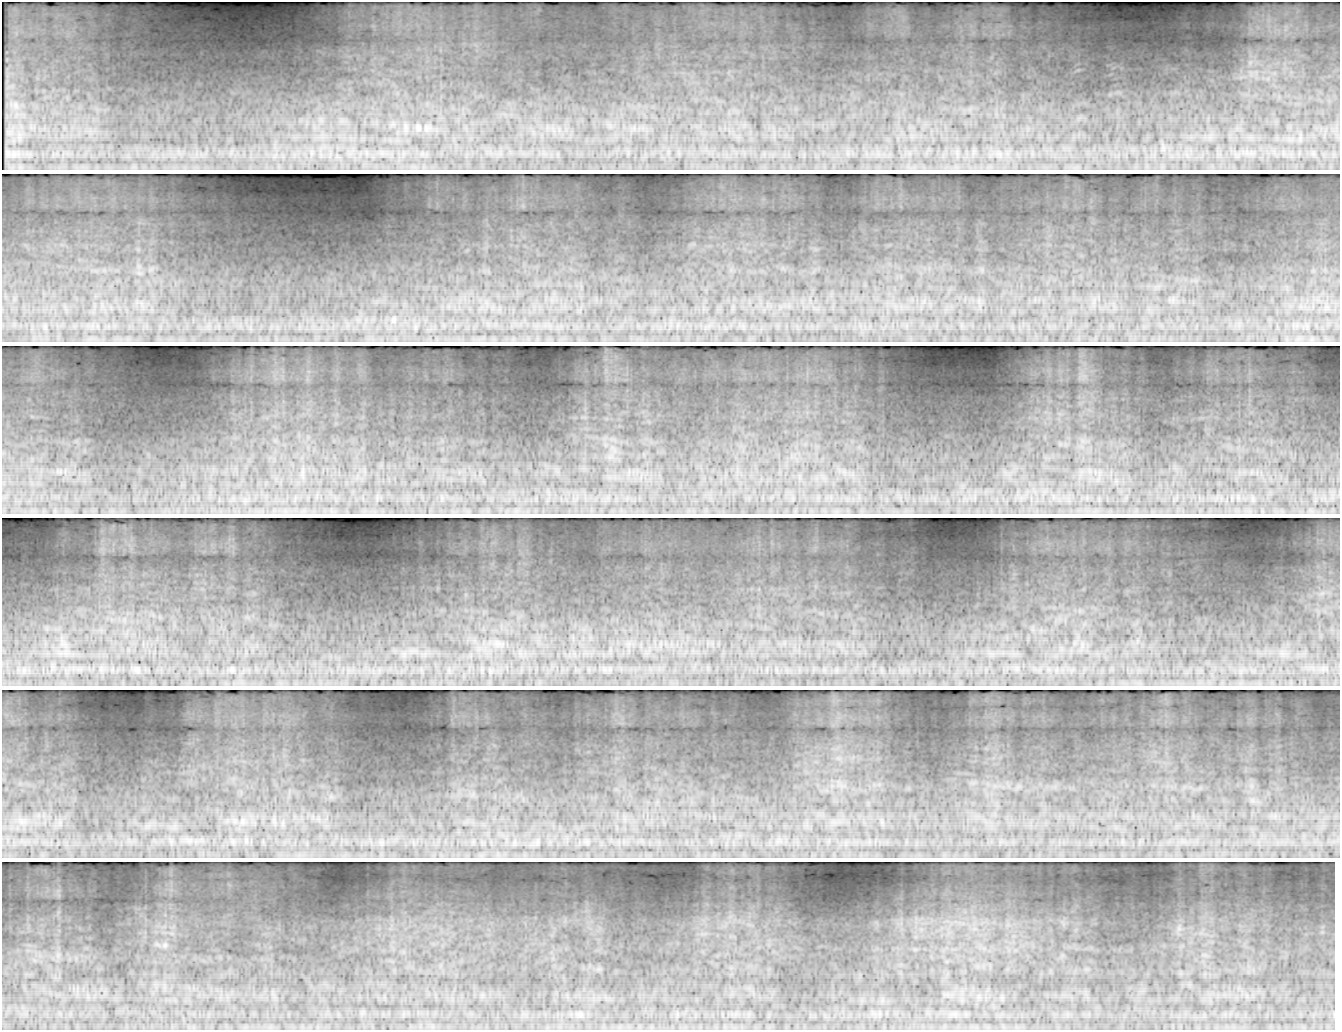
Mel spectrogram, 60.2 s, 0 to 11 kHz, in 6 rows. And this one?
NASCAR Race
A recording I took at the 2018 NASCAR Monster Energy Cup Series race at Kentucky Speedway. I haven't edited this file at all; it is straight from my cell phone.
